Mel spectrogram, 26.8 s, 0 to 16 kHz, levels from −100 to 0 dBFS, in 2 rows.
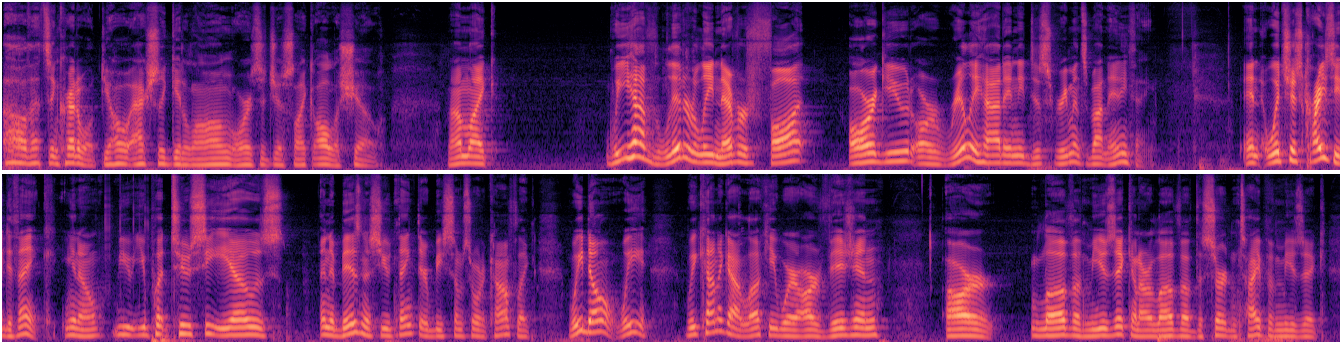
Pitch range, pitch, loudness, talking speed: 140-170 Hz, 155 Hz, -25 LUFS, 175 wpm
